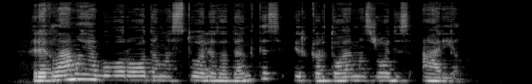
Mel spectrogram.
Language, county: Lithuanian, Vilnius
